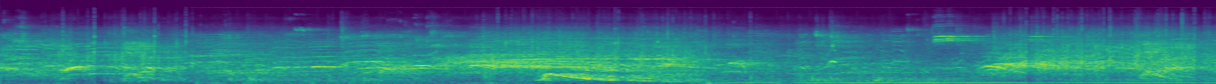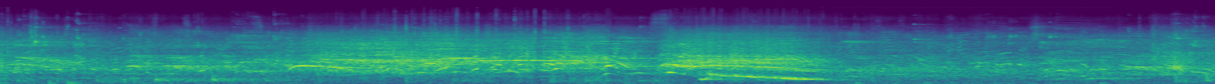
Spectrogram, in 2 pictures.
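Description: Live basketball game sound on a hardwood court: the ball bouncing as players dribble, sneakers squeaking on the floor, and voices from players and the crowd.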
